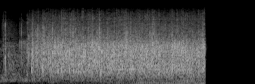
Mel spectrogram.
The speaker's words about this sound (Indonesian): Boleh tepuk tangan, boleh.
